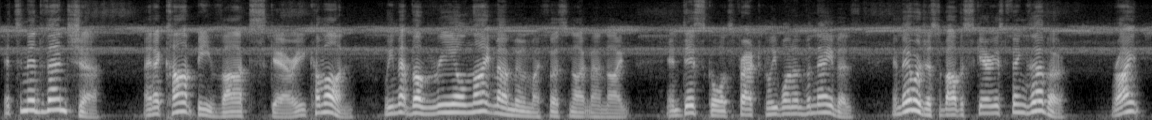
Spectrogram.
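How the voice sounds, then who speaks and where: A man voicing an eager, adventurous young colt pony in an excitable, insistent way for a story reading. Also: a little high, normal speed, a little hiss or hum, pitched above the performer's own voice, low-quality recording. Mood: excited, bold.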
